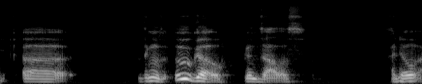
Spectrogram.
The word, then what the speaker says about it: Hugo: They take So Adam Silver pronounced it uh I think it was Ugo Gonzalez. I know I know in Spanish the H has a different sound. So, Ugo Gonzalez, who I've seen 66, 67, he's like 210 lbs.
